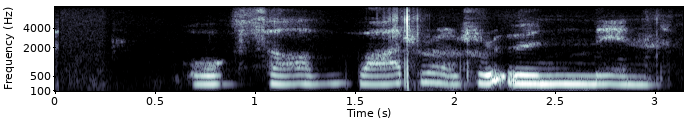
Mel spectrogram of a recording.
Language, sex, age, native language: Icelandic, male, 10, Icelandic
